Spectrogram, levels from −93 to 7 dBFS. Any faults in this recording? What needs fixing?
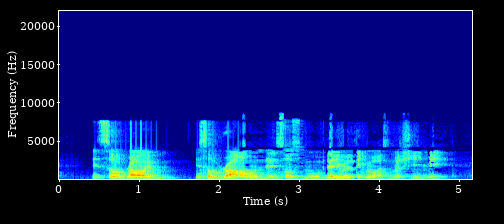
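There's a steady buzz at about 15.6 Hz through the whole clip, and the speech drags at roughly 0.86x speed while keeping its timbre. That's a block size mismatch (padded): one stage writes short blocks, the next reads full ones, and the gap is zero-filled. The buzz rate fits 1024-sample reads being fed blocks only about 86% full. Make sure the writer and reader agree on block size, or buffer properly between them so no stage ever pads with silence.

From about 2.25 s to the end, codec artefacts suddenly rise, with no gap at the switch. That's the adaptive stream dropping to a lower bitrate. It sounds like a move from an AAC-style stream near 96 kbit/s down to something like HE-AAC around 12 kbit/s. Give the player a bigger buffer or a higher bitrate floor so a slow connection doesn't push it onto the lowest rung.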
